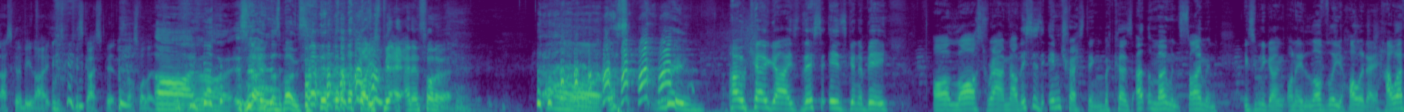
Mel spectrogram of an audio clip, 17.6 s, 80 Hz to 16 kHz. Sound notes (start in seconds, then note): 6.7 Ethan laughs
